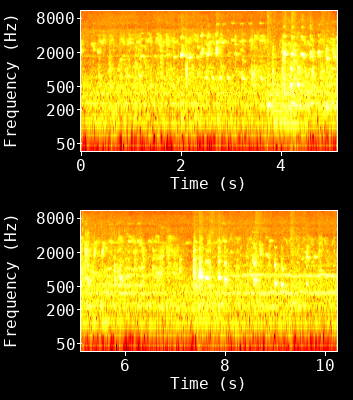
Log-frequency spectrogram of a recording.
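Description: Serama bantam chickens clucking, many short calls in quick succession, with a few louder ones about four and seven and a half seconds in.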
